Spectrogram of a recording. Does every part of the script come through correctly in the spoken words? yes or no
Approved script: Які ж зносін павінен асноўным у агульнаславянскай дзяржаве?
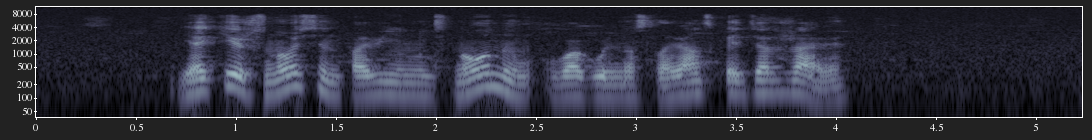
yes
